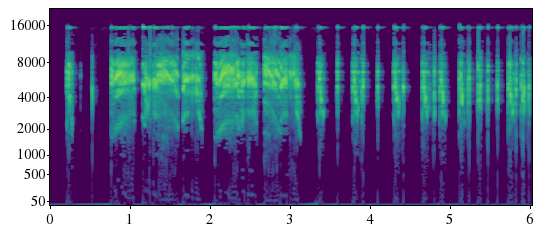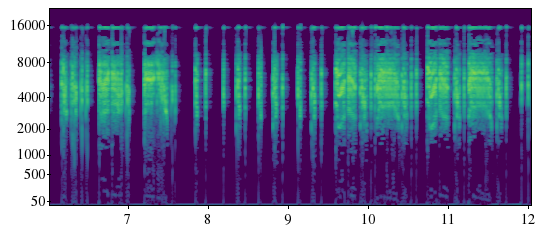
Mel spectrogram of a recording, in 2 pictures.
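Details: Swiftlet sound made of continuous high twittering chirps, buzzy and rapid, broken by short irregular pauses over about twelve seconds.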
